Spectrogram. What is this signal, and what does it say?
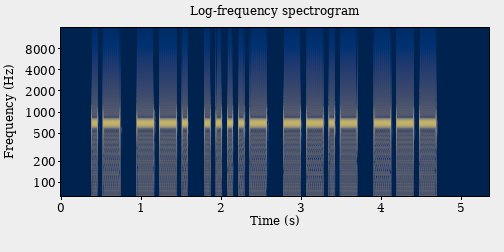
Morse code, heard as a keyed tone, about 17 wpm, 700 Hz. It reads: AG4QO
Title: USA Call Signs - 5 Characters - 8x Character Spacing - 17wpm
